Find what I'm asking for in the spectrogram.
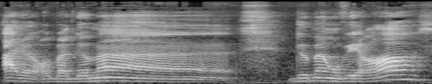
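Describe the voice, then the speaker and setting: A man's voice: mid-range voice, slow, sharp tone. A man giving a casual spoken film review as a vlogger, hesitant and often repeating words.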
